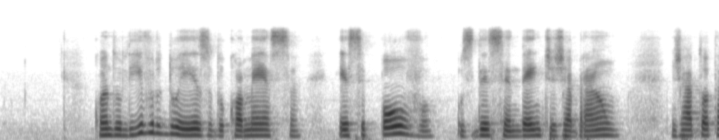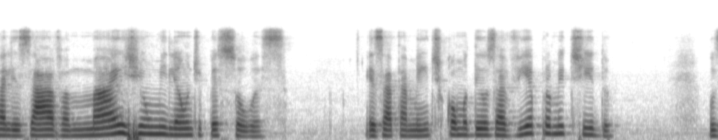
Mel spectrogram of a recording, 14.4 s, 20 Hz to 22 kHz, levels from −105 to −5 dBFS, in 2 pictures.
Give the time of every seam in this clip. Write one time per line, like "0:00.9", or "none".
none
